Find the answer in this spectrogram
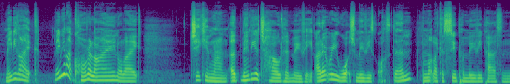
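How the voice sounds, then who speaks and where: A woman's voice: low-pitched, darkish tone, no echo. A woman in her twenties from South London, with an accent mixing London and Kent, answering viewer questions in a casual vlog from her bedroom, chatty and candid with frequent asides. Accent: London and Kent mix. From South London, England. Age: 20s. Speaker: vlogger. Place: her bedroom, sitting on a beanbag chair. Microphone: camera in front of her.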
